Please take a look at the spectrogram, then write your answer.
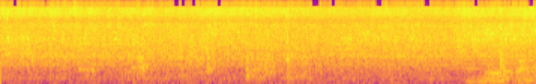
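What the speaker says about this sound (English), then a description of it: "This is the fresh garlic, and this is the shrimp cooking." Shrimp and fresh garlic fry in a pan for keto shrimp scampi, a continuous close sizzling hiss with a few soft knocks and scrapes.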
